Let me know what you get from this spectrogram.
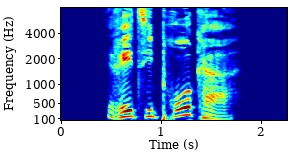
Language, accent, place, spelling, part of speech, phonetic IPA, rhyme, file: German, Germany, Berlin, reziproker, adjective, [ʁet͡siˈpʁoːkɐ], -oːkɐ, De-reziproker.ogg
- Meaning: inflection of reziprok: 1. strong/mixed nominative masculine singular 2. strong genitive/dative feminine singular 3. strong genitive plural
